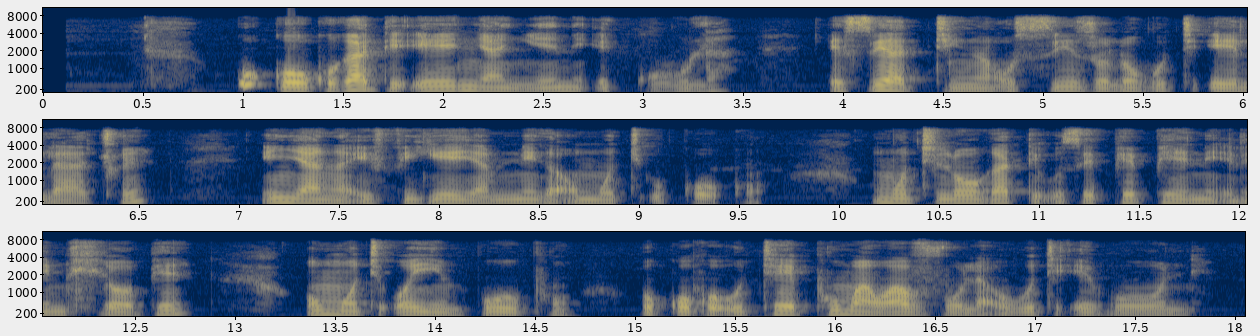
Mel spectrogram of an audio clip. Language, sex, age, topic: North Ndebele, male, 50+, health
